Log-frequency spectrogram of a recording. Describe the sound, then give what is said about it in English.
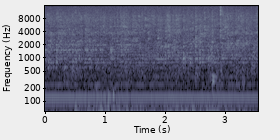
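A washing machine runs with a steady low mechanical hum and a soft, continuous wash of churning, watery noise, holding an even level throughout with no one talking. “Can you hear the washing machine?”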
